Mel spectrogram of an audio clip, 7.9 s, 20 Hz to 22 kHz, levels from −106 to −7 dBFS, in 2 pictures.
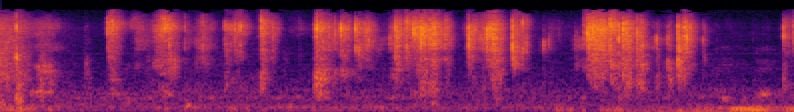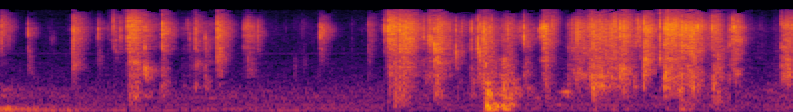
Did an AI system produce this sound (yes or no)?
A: yes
